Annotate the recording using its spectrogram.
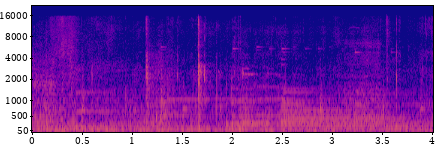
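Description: Quiet background music playing low, with a couple of sharp light clicks about a second and a half in from handling the fiberglass header wrap and metal header.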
